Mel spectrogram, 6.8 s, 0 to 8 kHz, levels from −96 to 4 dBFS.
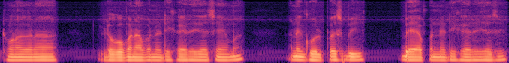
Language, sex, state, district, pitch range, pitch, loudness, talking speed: Gujarati, male, Gujarat, Valsad, 100-110 Hz, 105 Hz, -18 LUFS, 140 wpm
